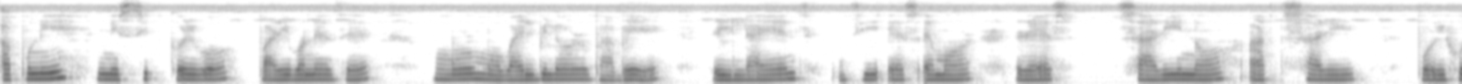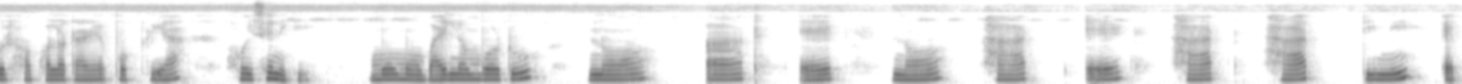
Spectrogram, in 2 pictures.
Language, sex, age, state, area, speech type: Assamese, female, 45-60, Assam, rural, read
